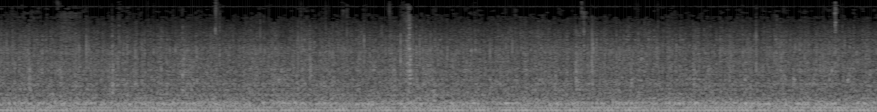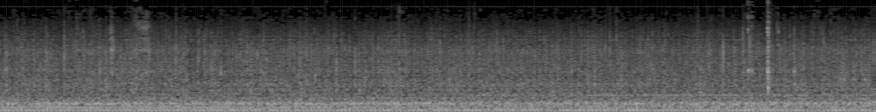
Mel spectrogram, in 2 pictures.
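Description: Heavy rain on a parked car's roof and windows, heard from inside the cabin as a steady hiss, with a steady low hum from the car beneath it.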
